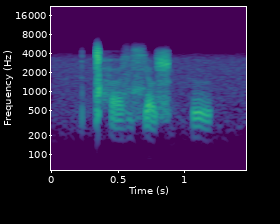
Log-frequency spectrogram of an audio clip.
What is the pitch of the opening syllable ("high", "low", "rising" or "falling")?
low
